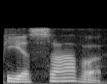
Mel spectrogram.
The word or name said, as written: piassava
